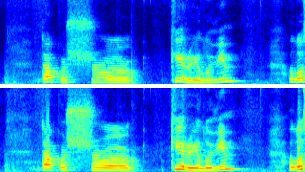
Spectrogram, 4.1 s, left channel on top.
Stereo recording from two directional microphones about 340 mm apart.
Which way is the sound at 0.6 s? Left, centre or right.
Centre.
